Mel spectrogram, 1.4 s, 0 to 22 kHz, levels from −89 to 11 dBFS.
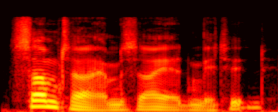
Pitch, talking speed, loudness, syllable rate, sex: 110 Hz, 130 wpm, -20 LUFS, 6.3 syllables/s, male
